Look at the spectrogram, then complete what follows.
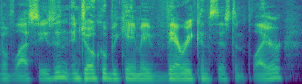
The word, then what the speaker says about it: Njoku: David Njoku.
